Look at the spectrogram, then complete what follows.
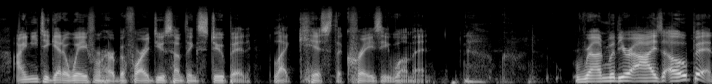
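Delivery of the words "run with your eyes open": high, taunting, mocking copycat tone. A woman behind the narrator repeats his words back at him, mocking voice. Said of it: "I hear in a mocking voice behind me".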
